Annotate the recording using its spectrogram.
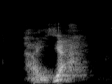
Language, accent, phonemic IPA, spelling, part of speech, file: English, Southern England, /haɪˈjɑː/, hi-yah, interjection, LL-Q1860 (eng)-hi-yah.wav
- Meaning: Accompanying an attacking move in (parodies of) Eastern martial arts such as karate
